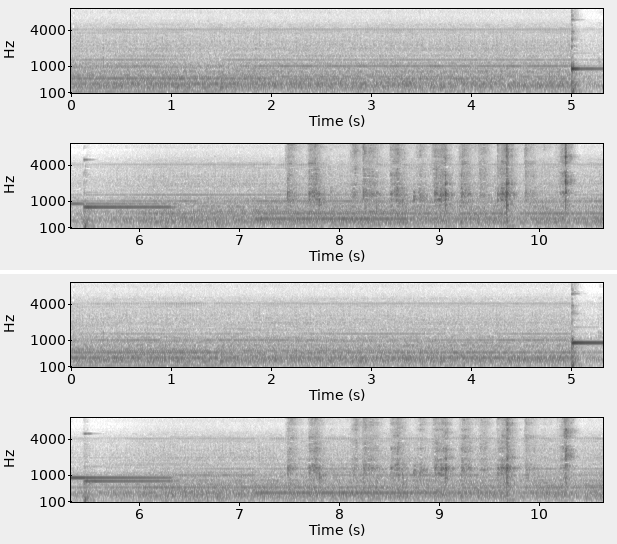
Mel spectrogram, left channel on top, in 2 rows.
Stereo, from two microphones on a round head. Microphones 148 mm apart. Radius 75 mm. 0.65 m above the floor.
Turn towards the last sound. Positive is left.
turn(degrees=55)  # may be behind; listen again after turning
